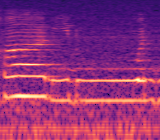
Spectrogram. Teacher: Di sini ada kho yang dibaca panjang dan di depannya bukan huruf berharokat tasydid ataupun sukun ataupun juga huruf hamzah.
